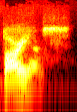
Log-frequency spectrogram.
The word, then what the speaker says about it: Barrios: I am at Jarrett Barrios on Twitter and on Instagram.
